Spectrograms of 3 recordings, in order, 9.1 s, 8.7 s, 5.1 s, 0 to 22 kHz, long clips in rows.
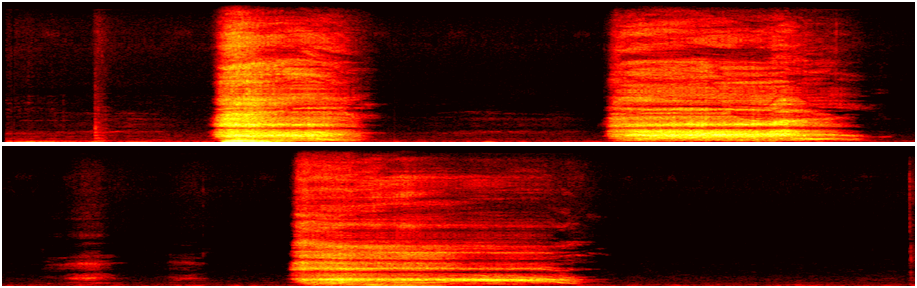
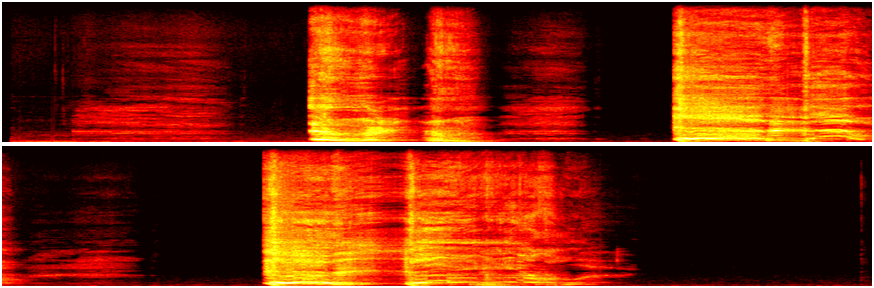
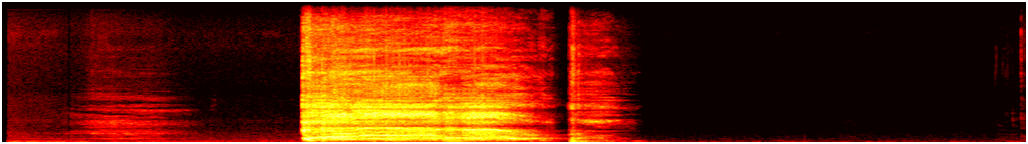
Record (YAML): exhalation_length: 9.1 s
exhalation_amplitude: 32768
exhalation_signal_mean_std_ratio: 0.42
three_cough_length: 8.7 s
three_cough_amplitude: 32768
three_cough_signal_mean_std_ratio: 0.39
cough_length: 5.1 s
cough_amplitude: 32768
cough_signal_mean_std_ratio: 0.41
survey_phase: beta (2021-08-13 to 2022-03-07)
age: 65+
gender: Male
wearing_mask: 'No'
symptom_cough_any: true
symptom_new_continuous_cough: true
symptom_fatigue: true
symptom_onset: 12 days
smoker_status: Ex-smoker
respiratory_condition_asthma: false
respiratory_condition_other: true
recruitment_source: REACT
submission_delay: 4 days
covid_test_result: Negative
covid_test_method: RT-qPCR
influenza_a_test_result: Unknown/Void
influenza_b_test_result: Unknown/Void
